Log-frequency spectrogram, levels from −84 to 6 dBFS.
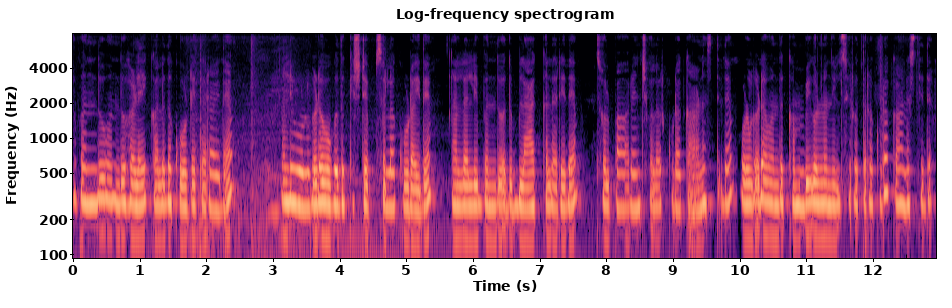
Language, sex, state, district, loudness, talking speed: Kannada, female, Karnataka, Belgaum, -15 LUFS, 155 wpm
